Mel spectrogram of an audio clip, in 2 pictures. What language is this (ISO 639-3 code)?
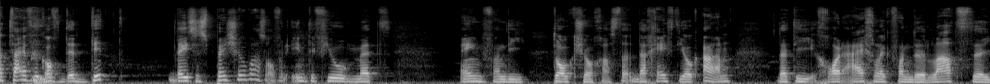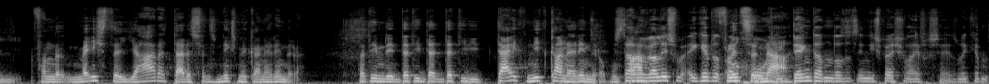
nld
